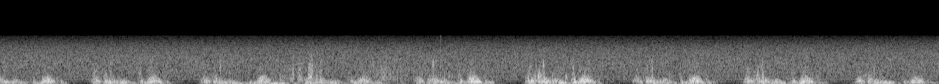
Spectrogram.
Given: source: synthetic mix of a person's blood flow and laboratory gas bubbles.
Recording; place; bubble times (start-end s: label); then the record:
Doppler ultrasound of blood flow; precordium
3.69-3.77 s: bubbles
4.12-4.18 s: bubbles
8.81-8.89 s: bubbles
From the record:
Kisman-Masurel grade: 121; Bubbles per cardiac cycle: 1 to 2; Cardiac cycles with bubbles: 10 to 50%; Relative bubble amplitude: barely perceptible (0.100 to 0.250); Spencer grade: 2 (many but less than half of the cardiac periods contain bubble signals, singularly or in groups); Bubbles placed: anywhere in the cardiac cycle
